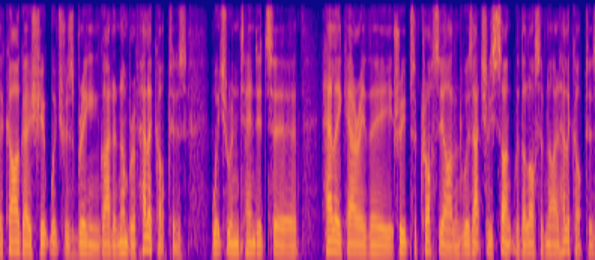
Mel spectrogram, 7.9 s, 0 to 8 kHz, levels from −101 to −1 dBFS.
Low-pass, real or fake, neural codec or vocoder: 7.2 kHz; real; none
